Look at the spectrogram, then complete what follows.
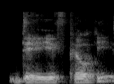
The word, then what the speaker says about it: Dav Pilkey: Anyway, this is based on a series of books by Dave Pilkey, spelled like Dav Pilkey, who did Captain Underpants.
